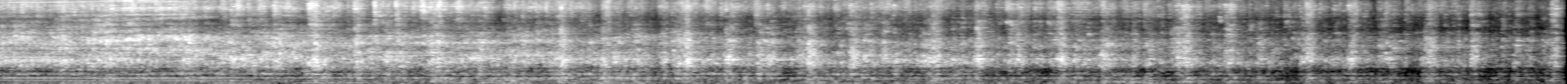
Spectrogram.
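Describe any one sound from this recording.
A tractor engine rumbles steadily close by, then slowly fades.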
